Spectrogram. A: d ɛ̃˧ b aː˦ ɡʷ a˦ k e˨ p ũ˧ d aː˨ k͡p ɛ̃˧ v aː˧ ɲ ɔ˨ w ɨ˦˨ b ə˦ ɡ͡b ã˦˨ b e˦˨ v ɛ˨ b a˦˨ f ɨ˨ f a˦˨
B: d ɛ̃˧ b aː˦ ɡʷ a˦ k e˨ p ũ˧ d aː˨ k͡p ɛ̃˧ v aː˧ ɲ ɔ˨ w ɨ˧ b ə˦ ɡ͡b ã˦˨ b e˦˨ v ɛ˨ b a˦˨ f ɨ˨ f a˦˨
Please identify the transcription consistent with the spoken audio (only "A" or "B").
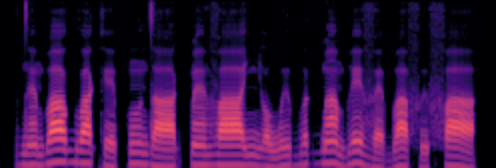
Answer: B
